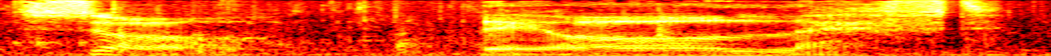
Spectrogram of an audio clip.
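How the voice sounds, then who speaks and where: Gravelly, bitter old boat commander. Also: male voice, lowish voice, extremely slow, background noise, exaggerated voice. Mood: scornful. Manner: theatrical, grumbling, rambling. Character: bitter, commanding, eccentric old boatman called Admiral. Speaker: game character, leader of a small river crew. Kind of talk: dramatic video game monologue.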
